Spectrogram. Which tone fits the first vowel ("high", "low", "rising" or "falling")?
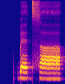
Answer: high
